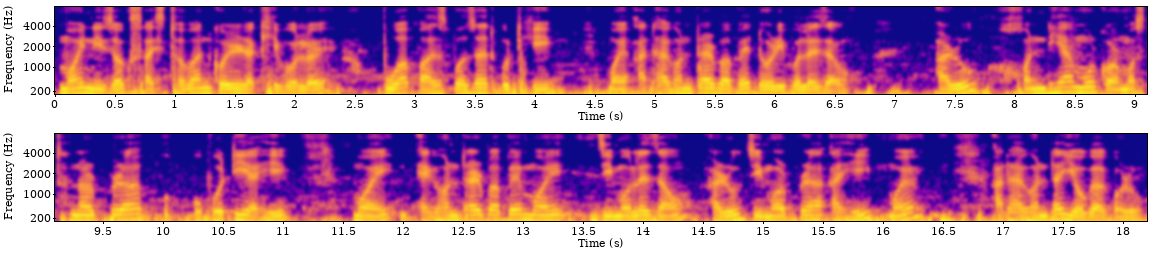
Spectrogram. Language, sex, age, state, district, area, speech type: Assamese, male, 18-30, Assam, Jorhat, urban, spontaneous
